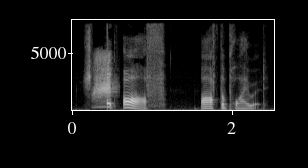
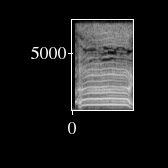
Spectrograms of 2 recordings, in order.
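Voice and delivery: put-on high scared child's scream; terrified child scream; 14 semitones higher, 12 dB louder than usual. Son terrified by fireworks, high scream. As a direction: scream like a frightened little boy. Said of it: "Phoenix is like".

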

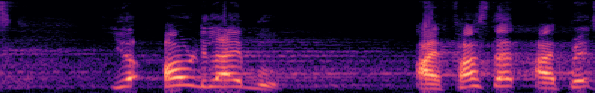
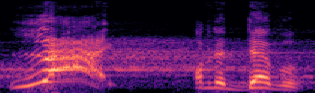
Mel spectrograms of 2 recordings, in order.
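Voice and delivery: shouted denunciation. Real, not acted. Preacher rejecting the tradition of never questioning God, shouted. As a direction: cry it out as a verdict.

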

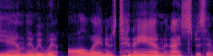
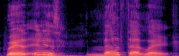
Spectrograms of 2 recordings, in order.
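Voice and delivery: yawned out, high and slow; yawning; 9 semitones higher, 4 dB louder, slower than usual. Real, not acted. Yawning to viewers that it is not that late. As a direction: stretch the words through a big yawn.

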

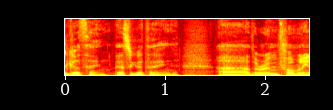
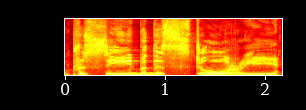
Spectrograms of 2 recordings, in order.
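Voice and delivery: slow, high, drawn-out hammed-up demand; theatrical command; 12 semitones higher, much slower than usual. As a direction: declaim it with mock impatience. Hamming up a listener's impatient comment.

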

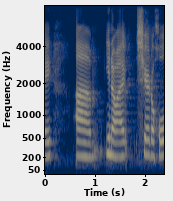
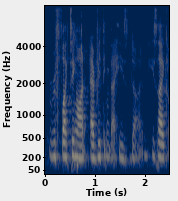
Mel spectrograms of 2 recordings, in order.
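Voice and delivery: usual speaking voice

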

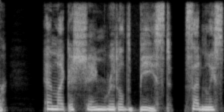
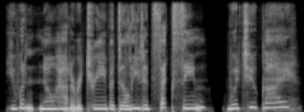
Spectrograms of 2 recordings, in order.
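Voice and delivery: higher, sweet simpering ask; tiny coy voice; 7 semitones higher than usual. A narrator's reading. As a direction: coax him like a shy flirt. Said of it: "In a tiny, coy voice".

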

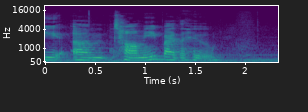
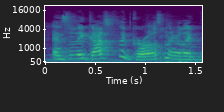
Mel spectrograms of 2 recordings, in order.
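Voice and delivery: ordinary talk, nothing marked

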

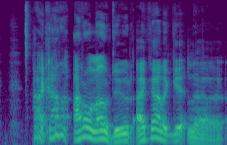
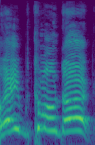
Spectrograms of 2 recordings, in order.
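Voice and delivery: impatient; 13 semitones higher than usual. Retold or imitated. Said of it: "but, like, you know".

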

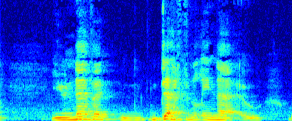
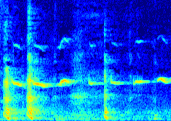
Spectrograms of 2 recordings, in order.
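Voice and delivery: laughing; 7 dB quieter than usual. Real, not acted.

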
